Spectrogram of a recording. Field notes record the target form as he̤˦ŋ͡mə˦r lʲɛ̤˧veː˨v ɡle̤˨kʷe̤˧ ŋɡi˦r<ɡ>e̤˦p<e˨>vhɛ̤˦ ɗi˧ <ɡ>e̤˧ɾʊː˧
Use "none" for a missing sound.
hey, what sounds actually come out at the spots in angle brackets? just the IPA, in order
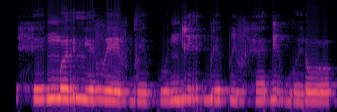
ɡ͡b, i˨, ɡʷ

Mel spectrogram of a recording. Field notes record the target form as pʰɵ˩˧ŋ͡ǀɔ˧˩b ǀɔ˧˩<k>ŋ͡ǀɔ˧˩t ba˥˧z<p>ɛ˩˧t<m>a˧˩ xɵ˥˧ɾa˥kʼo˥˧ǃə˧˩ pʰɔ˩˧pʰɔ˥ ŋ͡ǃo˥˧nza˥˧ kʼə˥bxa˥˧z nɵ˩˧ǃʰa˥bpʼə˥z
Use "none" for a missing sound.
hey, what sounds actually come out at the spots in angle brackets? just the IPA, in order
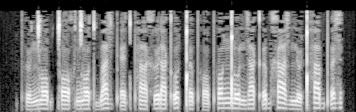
x, pʼ, pʰ

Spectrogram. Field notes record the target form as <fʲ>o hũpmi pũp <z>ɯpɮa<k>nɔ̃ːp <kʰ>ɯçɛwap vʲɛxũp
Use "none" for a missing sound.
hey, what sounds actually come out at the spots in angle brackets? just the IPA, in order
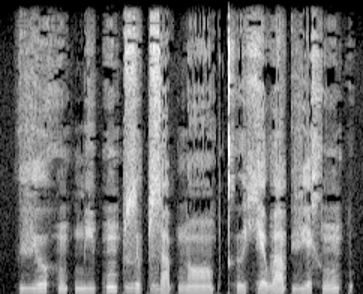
vʲ, ɮ, p, kʰ

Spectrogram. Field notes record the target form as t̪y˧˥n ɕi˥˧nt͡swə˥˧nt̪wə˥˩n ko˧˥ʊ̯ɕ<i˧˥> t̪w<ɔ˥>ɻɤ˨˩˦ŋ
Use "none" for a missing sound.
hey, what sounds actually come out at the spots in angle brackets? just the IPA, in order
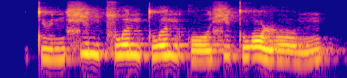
i˧, ɔ˥˩

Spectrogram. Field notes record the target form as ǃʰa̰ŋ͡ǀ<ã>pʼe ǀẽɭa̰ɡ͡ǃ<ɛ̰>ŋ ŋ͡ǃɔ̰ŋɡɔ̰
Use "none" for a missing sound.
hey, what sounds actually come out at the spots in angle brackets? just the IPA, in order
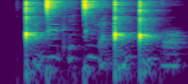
ã, ḛ

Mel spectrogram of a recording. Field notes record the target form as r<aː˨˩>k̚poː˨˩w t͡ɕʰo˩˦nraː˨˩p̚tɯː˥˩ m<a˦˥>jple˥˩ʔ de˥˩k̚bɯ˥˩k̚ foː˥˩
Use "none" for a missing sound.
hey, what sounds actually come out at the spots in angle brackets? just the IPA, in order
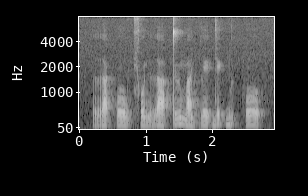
a˨˩, a˧

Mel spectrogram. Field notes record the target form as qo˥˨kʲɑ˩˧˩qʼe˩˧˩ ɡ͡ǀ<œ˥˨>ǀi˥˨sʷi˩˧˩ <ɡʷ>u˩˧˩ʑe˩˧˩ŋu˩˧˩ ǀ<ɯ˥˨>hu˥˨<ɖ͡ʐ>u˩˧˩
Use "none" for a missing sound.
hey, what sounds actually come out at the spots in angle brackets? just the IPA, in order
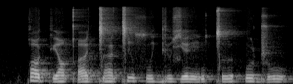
æ˥˨, ɡʲ, ɯ˩˧˩, ɖ͡ʐ

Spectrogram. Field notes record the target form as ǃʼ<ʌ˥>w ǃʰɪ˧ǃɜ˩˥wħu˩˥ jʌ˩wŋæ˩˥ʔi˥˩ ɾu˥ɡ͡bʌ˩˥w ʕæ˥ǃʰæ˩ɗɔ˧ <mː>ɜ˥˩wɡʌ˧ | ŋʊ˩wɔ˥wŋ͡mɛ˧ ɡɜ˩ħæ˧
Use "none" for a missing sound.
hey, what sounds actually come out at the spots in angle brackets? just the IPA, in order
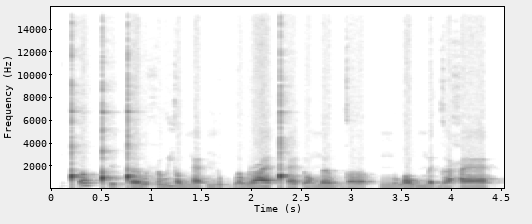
ʌ˥, ŋ

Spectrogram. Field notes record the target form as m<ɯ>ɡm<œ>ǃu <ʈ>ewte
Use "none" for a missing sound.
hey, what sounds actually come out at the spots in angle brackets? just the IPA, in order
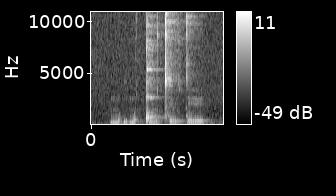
ə, ə, tʼ

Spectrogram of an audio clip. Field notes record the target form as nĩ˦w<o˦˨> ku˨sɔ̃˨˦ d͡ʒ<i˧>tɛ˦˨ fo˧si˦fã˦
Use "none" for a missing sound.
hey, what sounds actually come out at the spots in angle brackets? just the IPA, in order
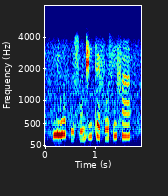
o˦˨, i˦

